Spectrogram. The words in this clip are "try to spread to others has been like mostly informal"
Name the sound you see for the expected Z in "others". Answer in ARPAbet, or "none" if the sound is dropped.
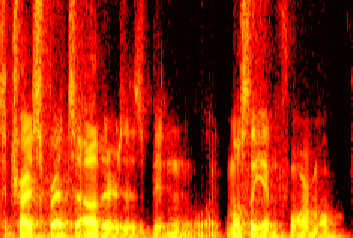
Z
